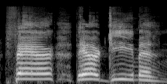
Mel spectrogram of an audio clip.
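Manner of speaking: high, loud scoff; indignant priest. Acted. Priest scorns the knight's call for fairness, indignant. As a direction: spit the word back in outrage.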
